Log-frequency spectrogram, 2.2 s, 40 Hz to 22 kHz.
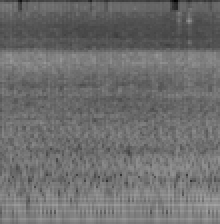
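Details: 2003 Mitsubishi L300 Solar diesel pickup at idle: steady idle with a rough, uneven knocking underneath; worn piston rings letting compression blow by, engine judged to need an overhaul.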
